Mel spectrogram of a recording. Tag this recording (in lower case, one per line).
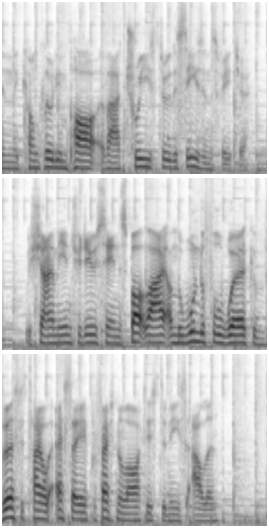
music
speech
